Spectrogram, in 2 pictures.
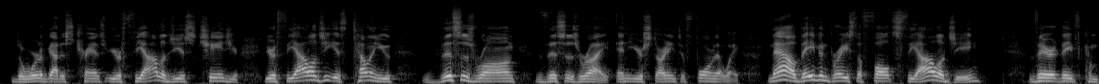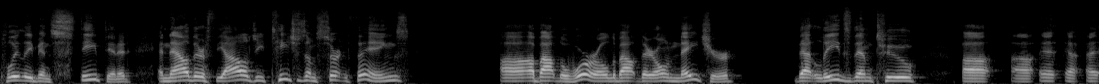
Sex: male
